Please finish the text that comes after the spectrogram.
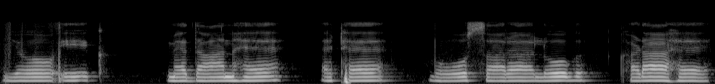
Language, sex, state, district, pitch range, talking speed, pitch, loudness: Marwari, female, Rajasthan, Churu, 170-180 Hz, 85 wpm, 175 Hz, -23 LUFS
